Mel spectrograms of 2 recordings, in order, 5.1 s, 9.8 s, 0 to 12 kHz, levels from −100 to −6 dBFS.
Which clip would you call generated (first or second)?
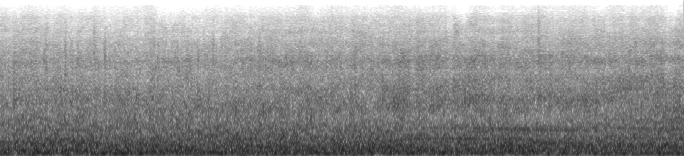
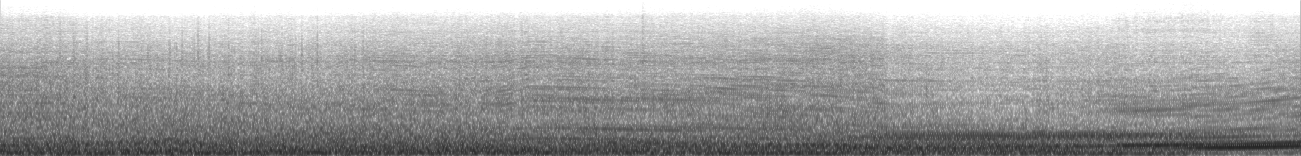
first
